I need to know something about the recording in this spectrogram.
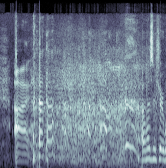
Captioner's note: laughter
